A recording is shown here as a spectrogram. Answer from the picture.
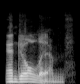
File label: "endolymph", American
